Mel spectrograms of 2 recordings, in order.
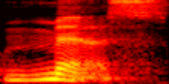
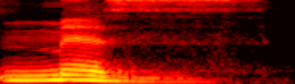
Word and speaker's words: Ms.: So, mess. What we call this one, most people say in mess. That's wrong. The pronounce is mez. Z, z, mez, mez.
